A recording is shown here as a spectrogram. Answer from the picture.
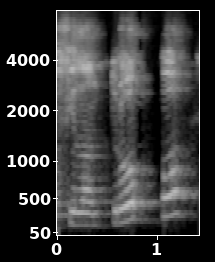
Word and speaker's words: filantropo: que faz mal então filantropo e misantropo são palavras paroxítonas com acento ou a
